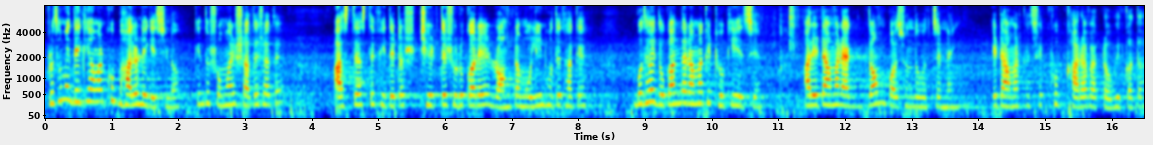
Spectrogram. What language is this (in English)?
Bangla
